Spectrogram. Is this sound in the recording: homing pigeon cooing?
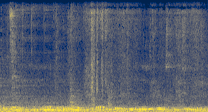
yes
